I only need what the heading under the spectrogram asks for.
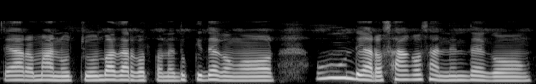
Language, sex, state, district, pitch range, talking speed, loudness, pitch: Chakma, female, Tripura, Dhalai, 190-215 Hz, 125 wpm, -16 LUFS, 200 Hz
